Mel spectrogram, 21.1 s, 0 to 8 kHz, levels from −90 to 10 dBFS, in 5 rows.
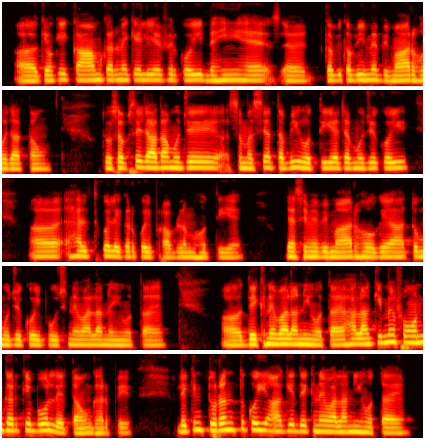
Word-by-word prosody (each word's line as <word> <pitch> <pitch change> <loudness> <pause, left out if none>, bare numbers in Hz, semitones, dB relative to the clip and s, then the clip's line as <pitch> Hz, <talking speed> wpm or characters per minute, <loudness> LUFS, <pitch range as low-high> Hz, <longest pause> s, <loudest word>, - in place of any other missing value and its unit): अ, 130 0 0
क्योंकि 145 +3 -1
काम 150 0 +3
करने 155 0 -1
के 155 0 -2
लिए 150 0 -1
फिर 150 0 -5
कोई 150 0 +1
नहीं 145 +1 -1
है। 145 -1 -1
स - - -19
अ, 135 0 -3 0.2
कभी-कभी 145 +1 0
मैं 150 0 0
बीमार 135 +1 +2
हो 140 0 0
जाता 135 0 -2
हूँ, 130 0 -5 0.5
तो 150 - 0
सबसे 160 +4 +1
ज़्यादा 165 -1 +5
मुझे 160 0 +1 0.4
समस्या 150 +2 -1
तभी 155 +1 0
होती 150 -1 0
है। 155 - +3
जब 150 -1 -1
मुझे 150 +1 -2
कोई 155 +2 +1 0.5
अ, 140 0 +1
हेल्थ 140 0 -2
को 150 - +1
लेकर 140 -1 0
कोई 130 0 -1
प्रॉब्लम 125 +1 -3
होती 120 0 -6
है। 120 +1 -7 0.4
जैसे 135 0 0
मैं 135 0 +1
बीमार 130 0 +1
हो 130 0 0
गया 130 0 0
तो 140 - 0
मुझे 135 0 -1
कोई 135 +1 0
पूछने 130 +1 -4
वाला 135 0 0
नहीं 125 -1 -2
होता 125 -1 -5
है 125 0 -5 0.6
अ, 125 0 +1
देखने 140 +2 +4
वाला 145 0 +5
नहीं 145 0 +2
होता 135 0 -1
है। 135 - +2
हालाँकि 150 +4 +2
मैं 200 +2 +4
फ़ोन 190 -1 +3
करके 190 0 +2
बोल 190 -1 +4
देता 135 -3 +1
हूँ 125 +1 0
घर 125 0 -2
पे, 130 0 -6 0.5
लेकिन 170 +6 +2
तुरंत 200 +2 +4
कोई 205 -1 +4
आके 175 +2 -2
देखने 170 0 0
वाला 155 -1 +3
नहीं 155 0 +1
होता 140 -1 -1
है। 130 0 -2
145 Hz, 210 wpm, -23 LUFS, 130-155 Hz, 0.6 s, ज़्यादा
